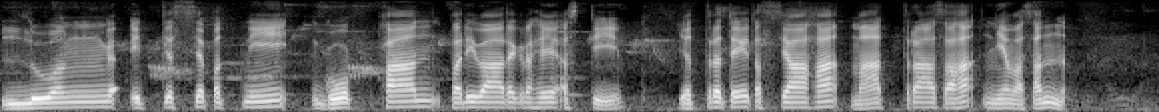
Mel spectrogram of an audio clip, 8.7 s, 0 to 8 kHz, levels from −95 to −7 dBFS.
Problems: background sounds at intervals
